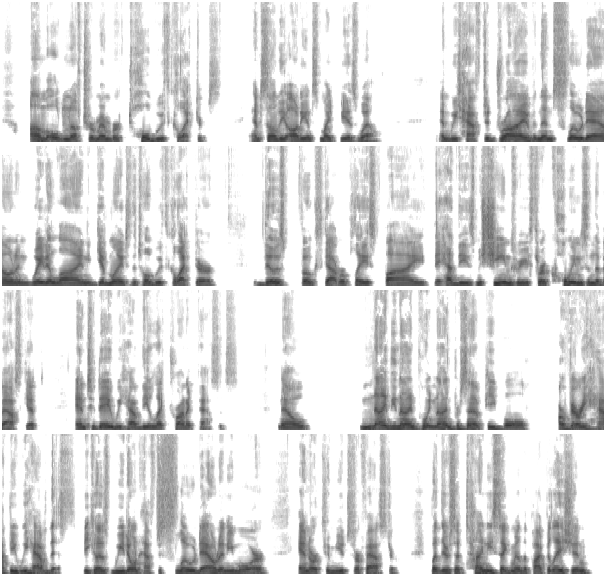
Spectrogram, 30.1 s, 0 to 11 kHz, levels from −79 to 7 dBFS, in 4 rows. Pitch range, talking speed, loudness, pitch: 95-135 Hz, 185 wpm, -20 LUFS, 110 Hz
